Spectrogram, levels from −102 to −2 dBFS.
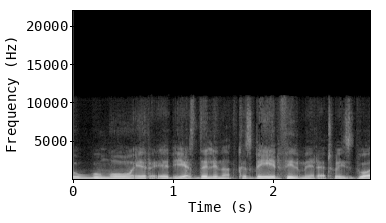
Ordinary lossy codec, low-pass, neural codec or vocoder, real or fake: AAC, 64 kbps; 10.8 kHz; codec, 16 kHz in and 24 kHz out, 0.8 kbps, FocalCodec, streaming, 65536 codes; fake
